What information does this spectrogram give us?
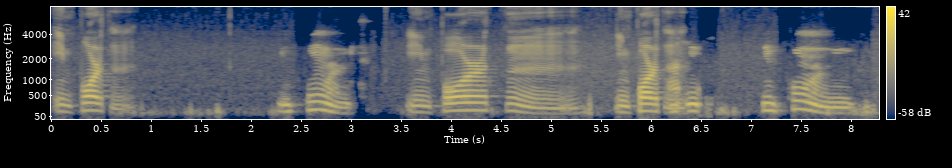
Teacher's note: try to eliminate the letter a in the pronunciation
